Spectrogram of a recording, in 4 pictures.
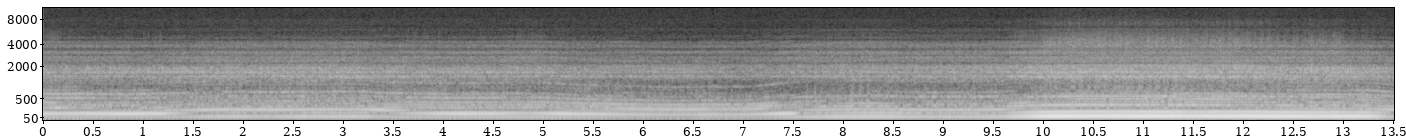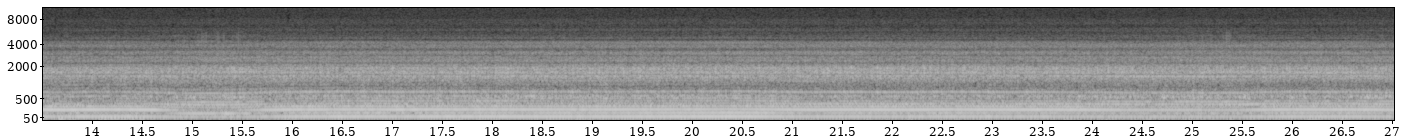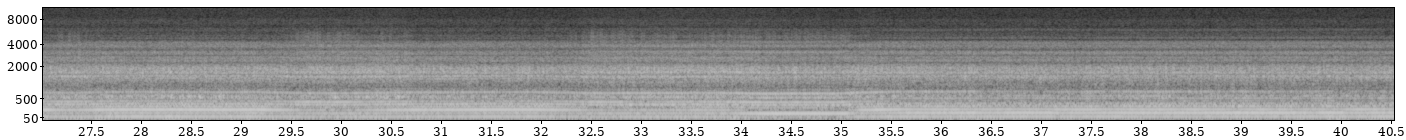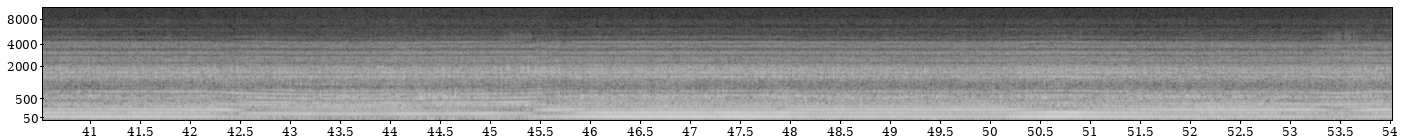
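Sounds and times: outboard jet motor running: 0.0s - 54.0s.

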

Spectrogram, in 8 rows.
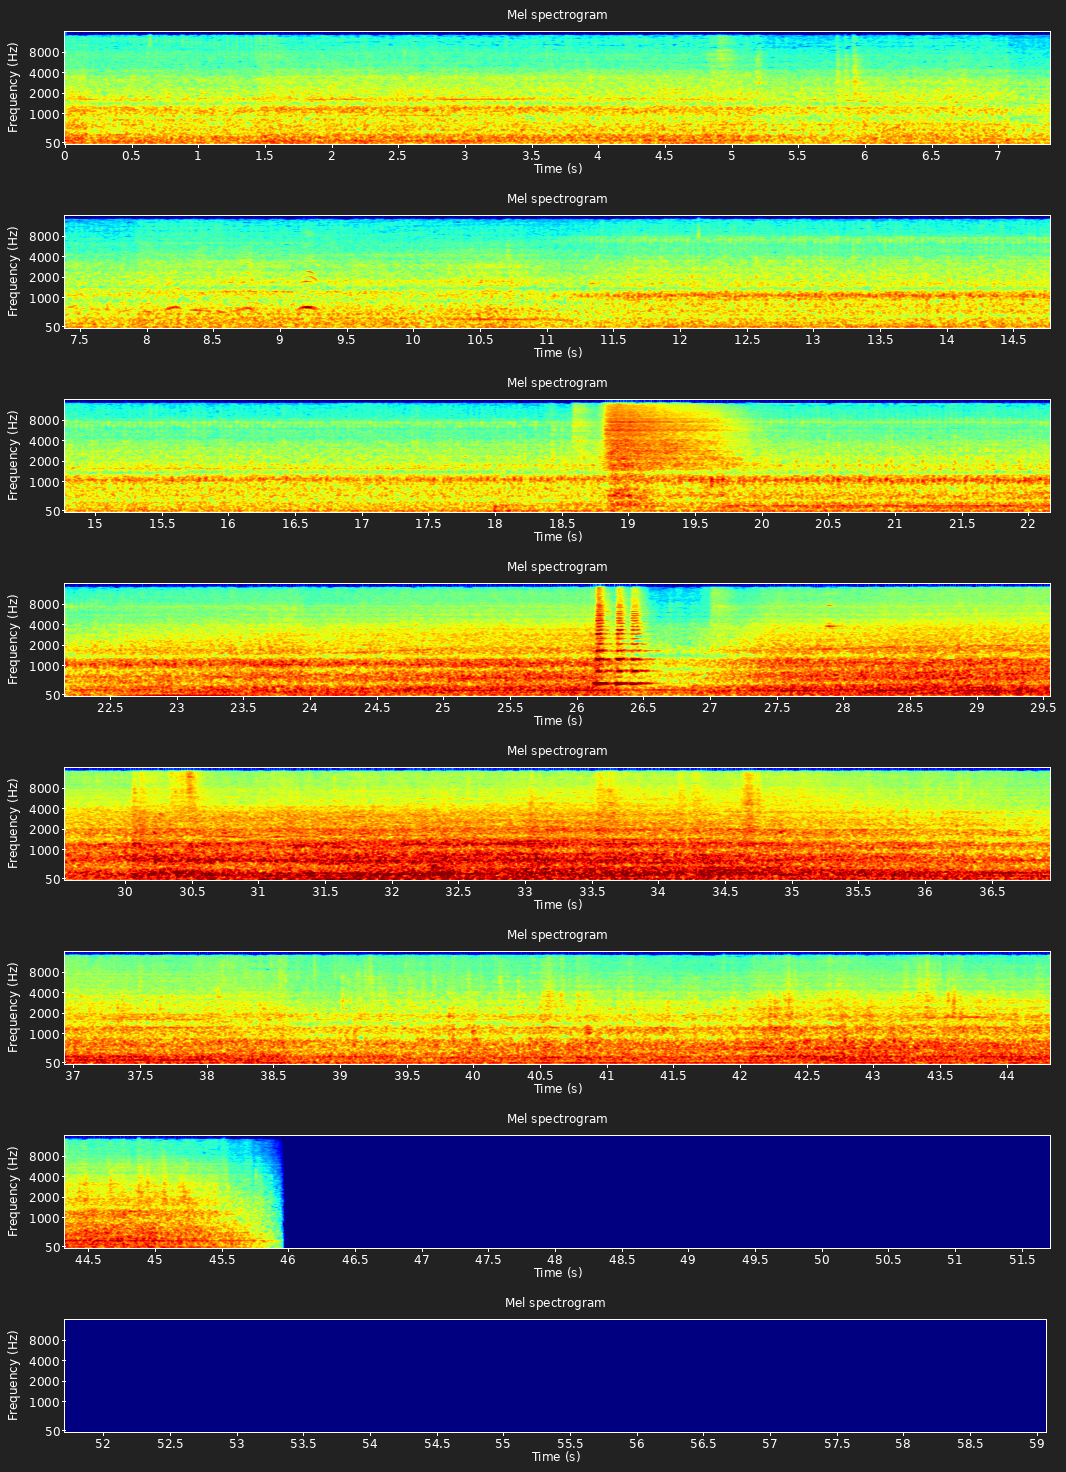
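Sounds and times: diesel truck engine running: 0.0s - 46.0s
air brake hiss: 18.6s - 20.1s
truck horn toot: 26.1s - 26.8s.

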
